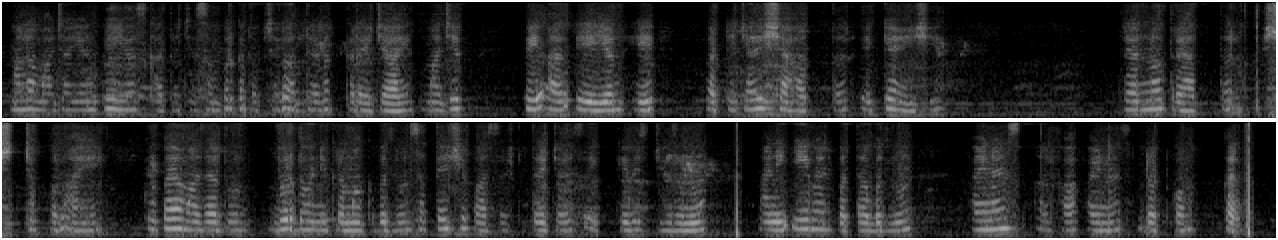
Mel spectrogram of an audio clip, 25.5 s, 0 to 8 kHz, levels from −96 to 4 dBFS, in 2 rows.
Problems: constant background noise, background conversations at intervals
